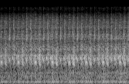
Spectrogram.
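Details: Audi 2.0 TFSI with knocking, oily cam adjuster and vacuum pump; quick, even ticking knock over the idle that keeps pace with engine speed; camshaft and rocker arms to be checked.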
